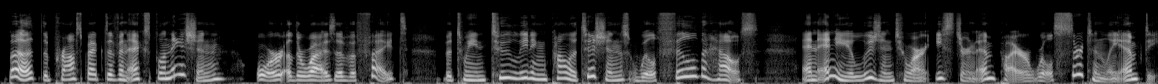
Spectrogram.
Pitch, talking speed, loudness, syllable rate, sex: 230 Hz, 145 wpm, -19 LUFS, 5.0 syllables/s, female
